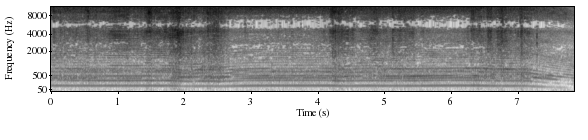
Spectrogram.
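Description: A lawn mower engine runs steadily, a loud, continuous buzzing drone with a slight drop in pitch near the end. No one speaks.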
